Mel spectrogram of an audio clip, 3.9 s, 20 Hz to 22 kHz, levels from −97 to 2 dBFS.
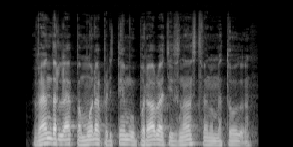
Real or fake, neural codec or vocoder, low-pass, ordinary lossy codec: real; none; 19.8 kHz; none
